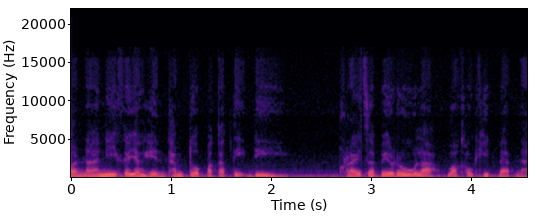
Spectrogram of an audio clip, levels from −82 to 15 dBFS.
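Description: No technical faults can be heard in this speech.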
